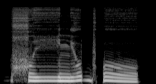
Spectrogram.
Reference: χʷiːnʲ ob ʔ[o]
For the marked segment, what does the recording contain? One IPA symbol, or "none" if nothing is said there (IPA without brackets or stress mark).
o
